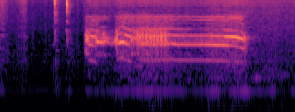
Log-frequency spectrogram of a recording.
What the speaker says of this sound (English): we've got here a chicken that's telling us he wishes he has sweat glands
